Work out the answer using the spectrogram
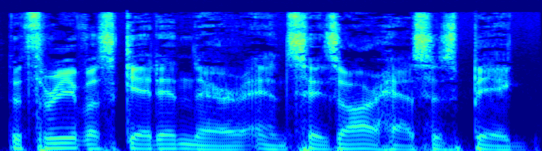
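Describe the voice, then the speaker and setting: A man's voice: on the low side, moderate pace, no room sound. A man hosting a casual podcast chat, telling a story with lots of laughs. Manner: animated storyteller, laughs often. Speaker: podcast host.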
